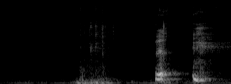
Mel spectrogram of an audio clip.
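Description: A low rustle or bump, then two short, sharp voiced sounds from a person about halfway through.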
